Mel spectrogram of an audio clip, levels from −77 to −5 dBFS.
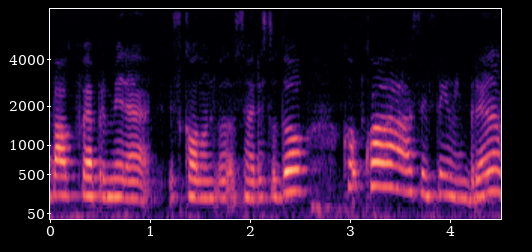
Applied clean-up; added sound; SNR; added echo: neural mask model Resemble Enhance denoiser.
